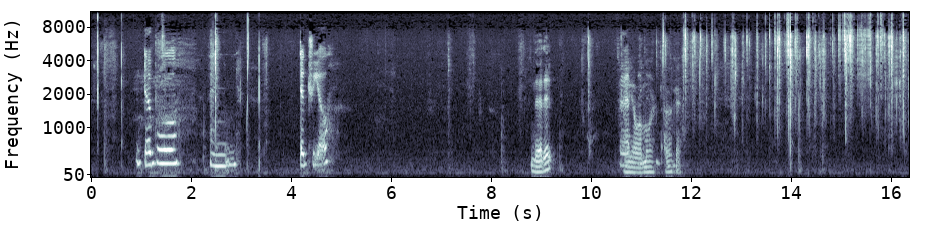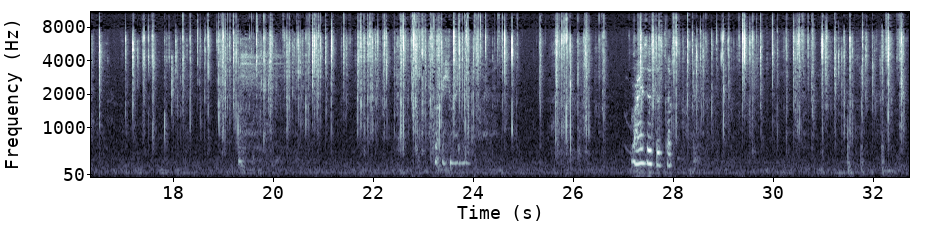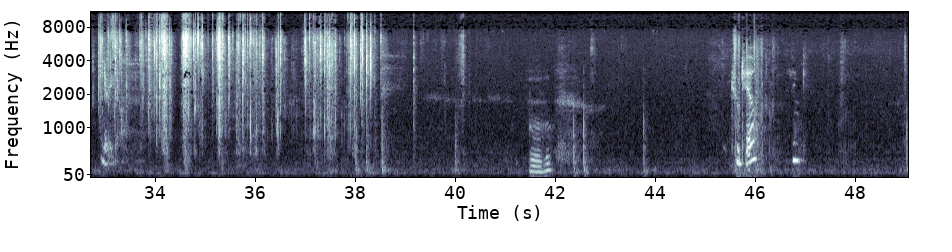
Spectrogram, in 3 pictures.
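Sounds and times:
foil wrapper crinkling and tearing: 11.2s - 38.7s.

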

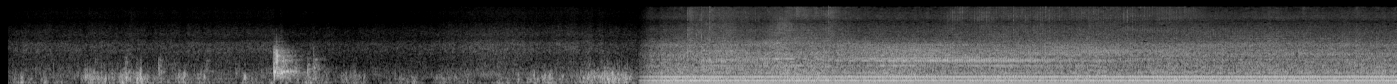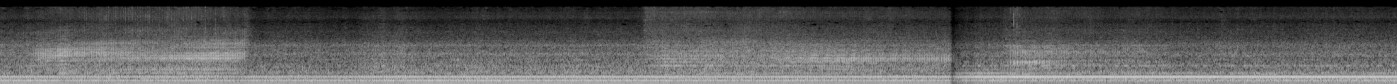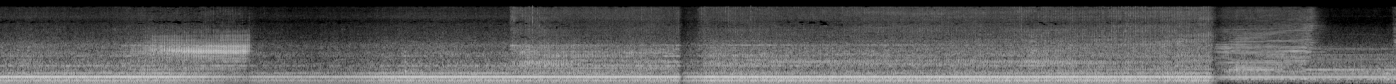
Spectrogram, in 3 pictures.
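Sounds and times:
jointer-planer humming: 6.4s - 41.9s
cutterhead shaving boards: 6.5s - 12.8s, 14.2s - 16.5s, 20.4s - 25.6s, 29.1s - 30.5s, 33.0s - 41.2s.

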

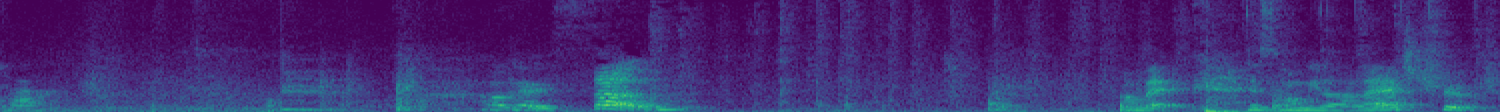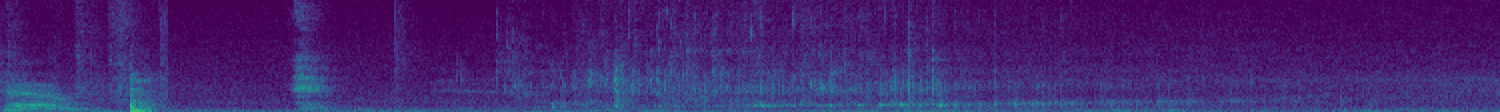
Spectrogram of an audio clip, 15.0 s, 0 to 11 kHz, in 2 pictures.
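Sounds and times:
carbonated drink fizzing: 9.8s - 15.0s
drink pouring over ice: 9.9s - 14.8s.

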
